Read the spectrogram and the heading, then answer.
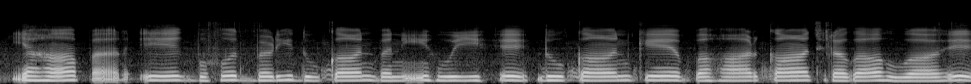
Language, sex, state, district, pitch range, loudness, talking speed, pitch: Hindi, female, Bihar, Darbhanga, 180-195 Hz, -16 LUFS, 100 wpm, 185 Hz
